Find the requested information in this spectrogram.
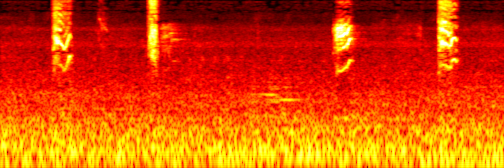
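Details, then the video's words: Female Double-collared Seedeater calling to excite and stimulate males: four short, high, sharp chips spaced about a second apart, some ending in a brief downward slur, over quiet background hiss. "Piado de Fêmea de Coleiro Com Piado de Fêmea de Coleiro Quente para Esquentar Coleiro tui tui"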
